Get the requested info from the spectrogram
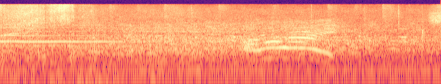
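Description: Rushing air and a steady low drone from an open aircraft doorway as people jump out, with a yell that rises and falls about a second and a half in.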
